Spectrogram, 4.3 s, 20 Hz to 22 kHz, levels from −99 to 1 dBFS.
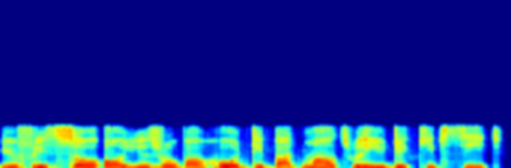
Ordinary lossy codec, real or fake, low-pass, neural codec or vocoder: none; fake; 5.4 kHz; codec, 16 kHz, 0.8 kbps, ZipCodec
